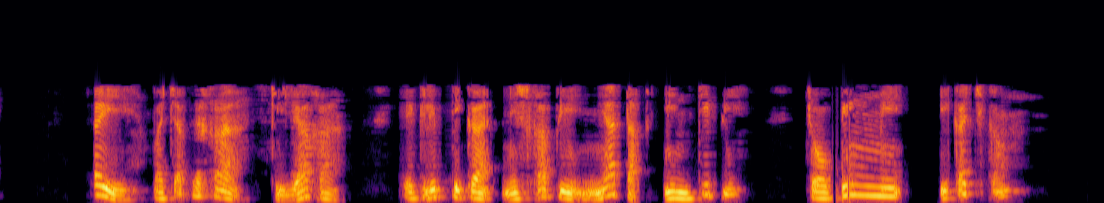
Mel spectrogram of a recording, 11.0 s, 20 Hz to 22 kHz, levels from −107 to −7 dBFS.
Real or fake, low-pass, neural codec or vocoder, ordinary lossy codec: real; 7.2 kHz; none; AAC, 16 kbps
